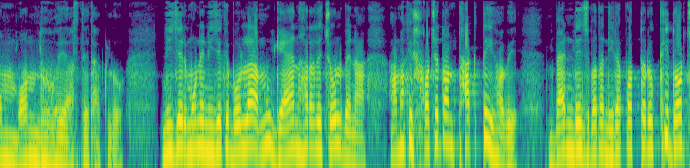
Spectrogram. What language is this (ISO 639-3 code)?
ben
